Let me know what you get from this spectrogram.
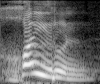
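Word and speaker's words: خير: Coba perhatikan pada kata khairun. Ro-nya hidup, berharokat domatain, coba perhatikan. Dan didahului dengan ya sukun. Sebelumnya ada ya sukun. Tapi ro yang domah itu tadi diwakafkan. Maka cara membacanya adalah tarkik atau tipis.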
